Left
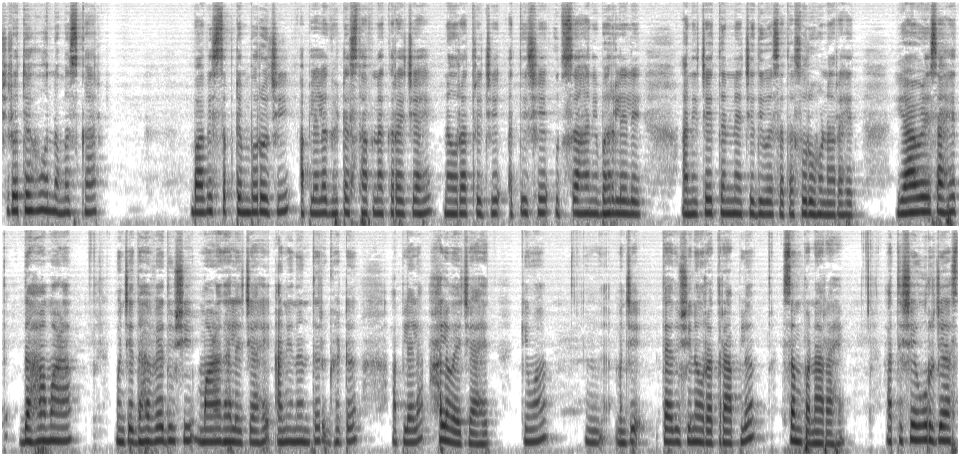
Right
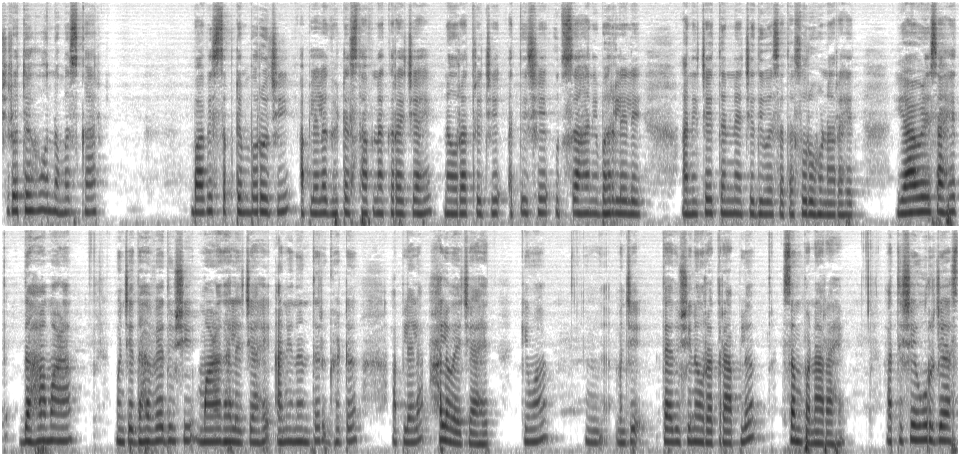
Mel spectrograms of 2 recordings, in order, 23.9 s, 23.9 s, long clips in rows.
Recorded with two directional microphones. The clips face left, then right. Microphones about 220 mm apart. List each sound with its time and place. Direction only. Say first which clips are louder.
0.0 s a woman's voice: left 4 dB; 35° left (ahead or behind)
2.4 s a woman's voice: left 3 dB; 40° left (ahead or behind)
